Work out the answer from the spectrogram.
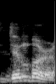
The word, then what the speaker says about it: Dymbur: for people to pronounce it's Timber actually Timber it's a cozy word for a fig tree yeah I mean like we belong to an Indonesian stripe here in uh shillong in in the northeastern part of India in a city called shillong uh so uh Timber is pronounced as d-i-m you know the Y is pronounced as I in English that is awesome I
